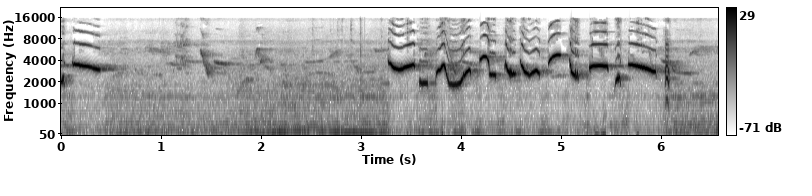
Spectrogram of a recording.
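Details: Oriental magpie-robin song used as a lure to make other magpie-robins sing: a lone high note, near silence, then a rapid run of looping, warbled whistles with sharp upslurs, loud and clear over a faint low hum.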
